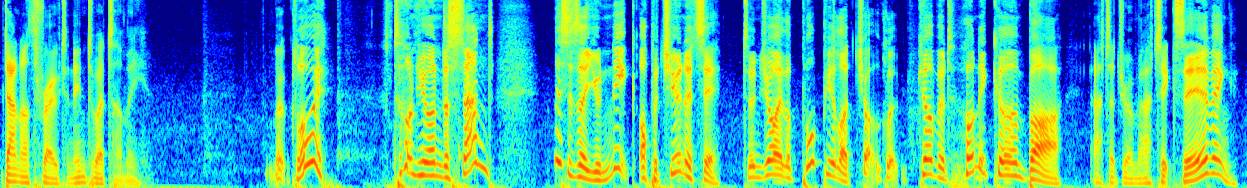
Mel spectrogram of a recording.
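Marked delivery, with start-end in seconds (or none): 2.7-12.4 high, pleading salesman push; eager sales pitch. Acted. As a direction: beg her to grab the bargain. Raj pleading his sales offer.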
